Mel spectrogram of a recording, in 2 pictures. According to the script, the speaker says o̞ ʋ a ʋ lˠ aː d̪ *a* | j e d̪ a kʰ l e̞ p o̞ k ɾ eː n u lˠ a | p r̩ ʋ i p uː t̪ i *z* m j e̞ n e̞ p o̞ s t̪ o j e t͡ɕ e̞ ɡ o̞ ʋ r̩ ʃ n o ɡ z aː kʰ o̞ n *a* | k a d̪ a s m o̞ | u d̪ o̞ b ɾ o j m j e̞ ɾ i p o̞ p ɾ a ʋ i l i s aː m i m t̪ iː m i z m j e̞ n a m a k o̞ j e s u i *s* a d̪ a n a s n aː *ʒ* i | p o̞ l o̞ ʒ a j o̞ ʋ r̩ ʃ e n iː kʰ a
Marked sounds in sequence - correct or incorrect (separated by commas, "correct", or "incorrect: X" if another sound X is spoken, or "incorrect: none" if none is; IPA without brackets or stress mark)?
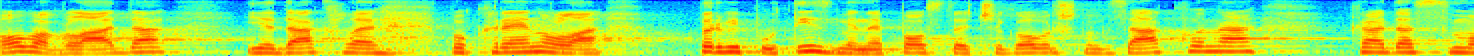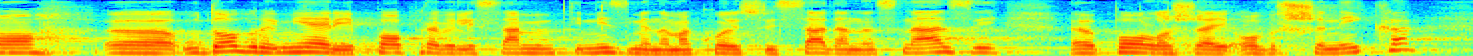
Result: correct, correct, correct, correct, incorrect: z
